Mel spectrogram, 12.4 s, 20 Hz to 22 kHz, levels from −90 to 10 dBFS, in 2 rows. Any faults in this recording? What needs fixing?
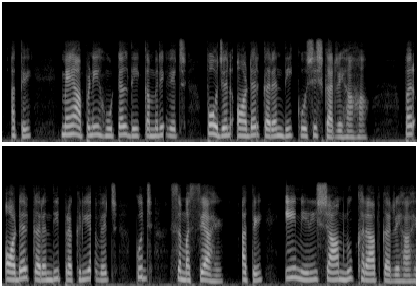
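Lost AMR speech frames at 2.42–2.52 s, before "ਭੋਜਨ ਆਰਡਰ ਕਰਨ ਦੀ", and 7.55–7.65 s, after "ਪਰ ਆਰਡਰ ਕਰਨ ਦੀ": the AMR-WB decoder concealed roughly 40 and 60 ms of missing audio by repeating the previous frame's parameters at falling gain, producing a brief smeared, fading dip. Prevent it by improving radio link quality or adding stronger channel protection so frames pass their checksum.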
